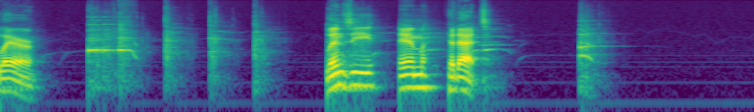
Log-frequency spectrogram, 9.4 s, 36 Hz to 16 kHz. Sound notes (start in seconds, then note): 1.3 audience applauds; 1.3 audience cheers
